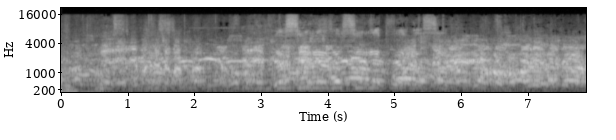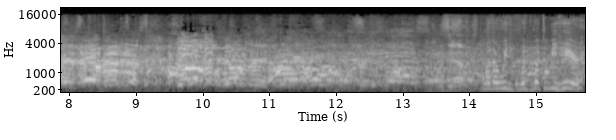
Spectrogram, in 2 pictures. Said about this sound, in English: Anyway, the sound bite you're gonna hear in a second is from the moment we stepped off the tram and we're immersed in a local market.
